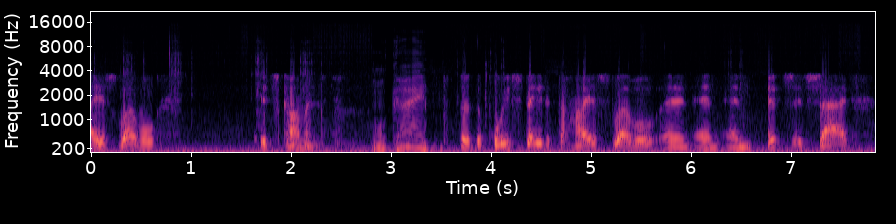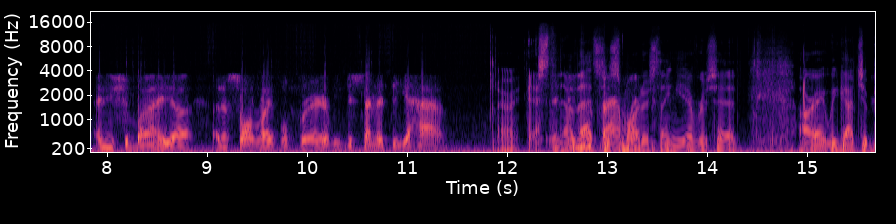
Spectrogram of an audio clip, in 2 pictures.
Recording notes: open phones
